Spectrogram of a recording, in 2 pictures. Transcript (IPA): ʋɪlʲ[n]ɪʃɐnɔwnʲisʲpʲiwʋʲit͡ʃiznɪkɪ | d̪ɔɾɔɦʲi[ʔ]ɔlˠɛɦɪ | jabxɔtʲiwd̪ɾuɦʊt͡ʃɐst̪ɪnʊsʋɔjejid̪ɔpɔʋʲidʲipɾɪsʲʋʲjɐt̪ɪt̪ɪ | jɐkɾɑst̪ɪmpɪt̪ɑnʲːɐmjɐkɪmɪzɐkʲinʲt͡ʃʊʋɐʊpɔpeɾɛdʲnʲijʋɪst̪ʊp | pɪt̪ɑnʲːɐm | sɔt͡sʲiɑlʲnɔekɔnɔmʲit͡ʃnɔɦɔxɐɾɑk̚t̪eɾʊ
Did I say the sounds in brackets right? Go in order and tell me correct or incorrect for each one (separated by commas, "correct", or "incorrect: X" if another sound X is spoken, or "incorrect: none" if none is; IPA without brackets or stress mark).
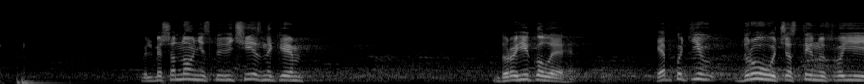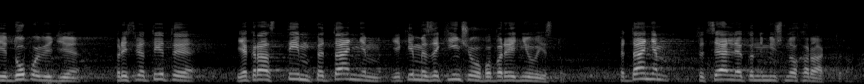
incorrect: m, incorrect: k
